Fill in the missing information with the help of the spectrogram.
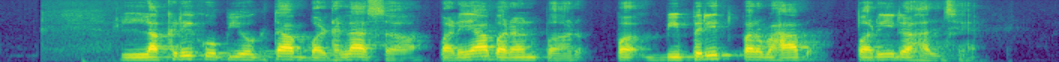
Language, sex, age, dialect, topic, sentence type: Maithili, male, 18-24, Southern/Standard, agriculture, statement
